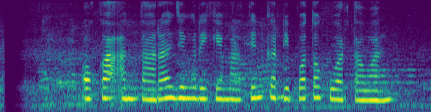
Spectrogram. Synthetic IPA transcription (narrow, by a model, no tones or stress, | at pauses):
ʔɔkaʔa̰nt̪aɾad͡ʒɨŋrikɛmart̪ɪnkɨrdipɔt̪ɔkuwart̪awan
